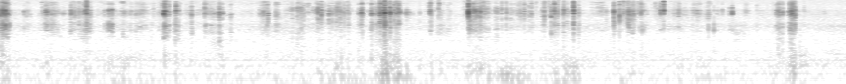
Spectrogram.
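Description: A small, dry pine cone with woody scales is held in both hands while fingernails scratch and pluck at the scales and the fingers rotate it. The result is a quiet, irregular run of sharp, bright clicks and dry scratchy crackles, each snapping off almost instantly.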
